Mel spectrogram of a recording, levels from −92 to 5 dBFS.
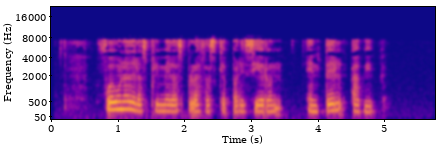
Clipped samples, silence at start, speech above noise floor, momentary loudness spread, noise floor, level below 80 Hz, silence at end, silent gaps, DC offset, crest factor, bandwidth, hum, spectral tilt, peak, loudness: under 0.1%; 0.1 s; 53 dB; 15 LU; -72 dBFS; -58 dBFS; 0.95 s; none; under 0.1%; 20 dB; 8.4 kHz; none; -3.5 dB/octave; 0 dBFS; -19 LUFS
